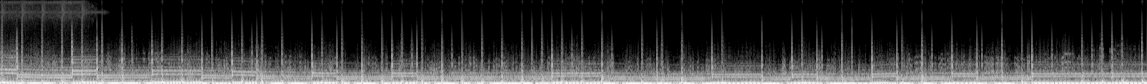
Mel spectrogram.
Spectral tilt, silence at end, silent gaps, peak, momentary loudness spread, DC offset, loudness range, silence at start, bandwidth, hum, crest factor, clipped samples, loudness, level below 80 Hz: -9.5 dB/octave; 0 s; none; 0 dBFS; 3 LU; under 0.1%; 2 LU; 0 s; 3.5 kHz; none; 4 dB; under 0.1%; -10 LUFS; -6 dBFS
